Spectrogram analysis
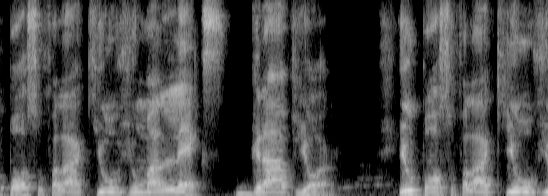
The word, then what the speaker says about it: lex gravior: Isso, pessoal, em latim a pronúncia é essa. Então lex gravior. Essa é a pronúncia correta.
